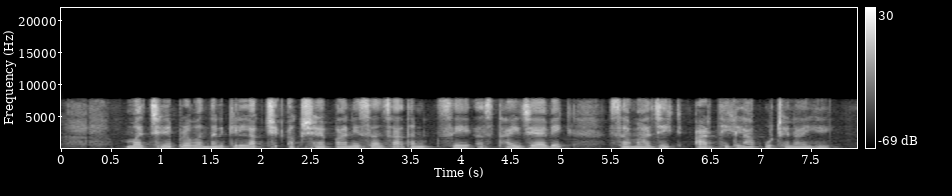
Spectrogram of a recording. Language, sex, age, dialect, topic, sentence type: Magahi, female, 25-30, Western, agriculture, statement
